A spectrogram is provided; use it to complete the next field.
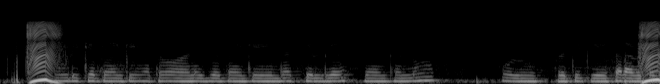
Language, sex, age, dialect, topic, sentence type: Kannada, male, 25-30, Mysore Kannada, banking, statement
